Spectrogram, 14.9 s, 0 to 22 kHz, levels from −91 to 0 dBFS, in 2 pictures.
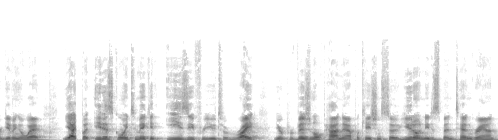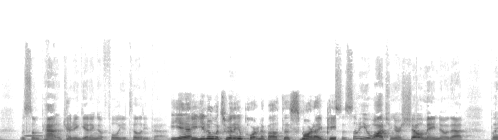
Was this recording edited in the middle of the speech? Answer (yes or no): yes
